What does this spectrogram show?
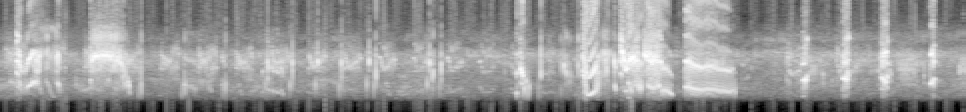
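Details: Swiftlet calls meant to draw birds into a crowded swiftlet house: dense, overlapping high chirps and squeaky trills, some short buzzy bursts, with loudness rising and falling irregularly throughout.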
